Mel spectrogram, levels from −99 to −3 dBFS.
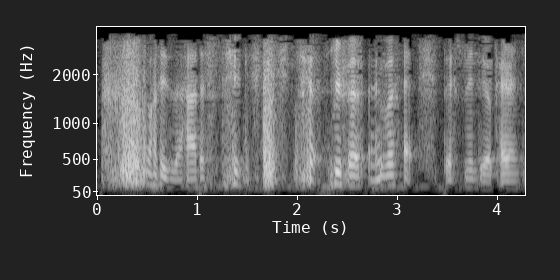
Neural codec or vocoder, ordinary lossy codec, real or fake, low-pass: none; MP3, 16 kbps; real; 3.6 kHz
